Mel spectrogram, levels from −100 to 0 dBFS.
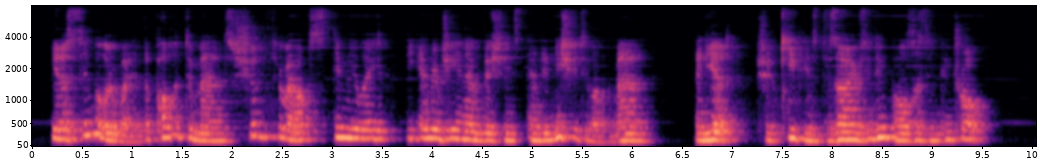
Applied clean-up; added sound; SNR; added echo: neural mask model DeepFilterNet 3.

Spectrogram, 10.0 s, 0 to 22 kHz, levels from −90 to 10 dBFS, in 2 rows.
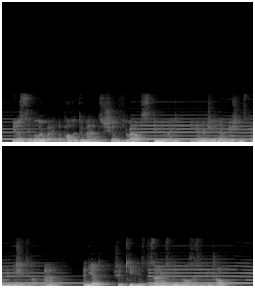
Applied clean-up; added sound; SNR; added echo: none; Wind instrument, woodwind instrument; 14 dB; reverberation time 0.8 s.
